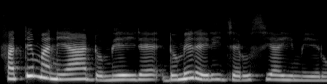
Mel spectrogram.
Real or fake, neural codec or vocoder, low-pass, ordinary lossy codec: fake; codec, 24 kHz, 1.2 kbps, DualCodec; 10.8 kHz; none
